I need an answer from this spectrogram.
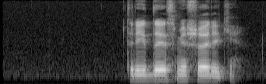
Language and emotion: Russian, neutral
